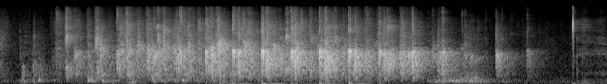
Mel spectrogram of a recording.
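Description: Audience applauding, building up over the first two seconds and dying away about five seconds in. A single sharp click comes just before the end.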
